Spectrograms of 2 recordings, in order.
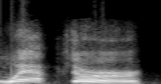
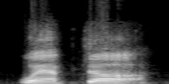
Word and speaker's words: Wapta: Oh, not Wapter, Wapta. WAPTA. Wapta.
